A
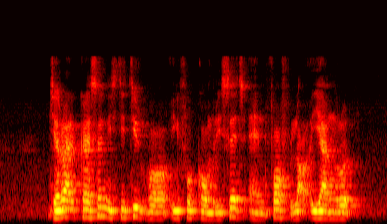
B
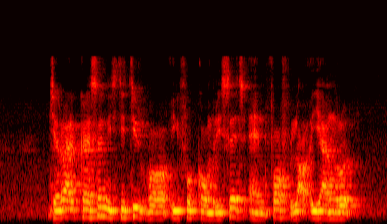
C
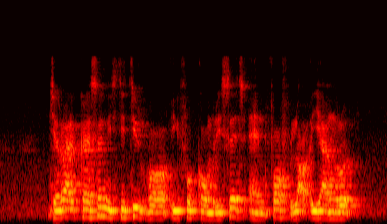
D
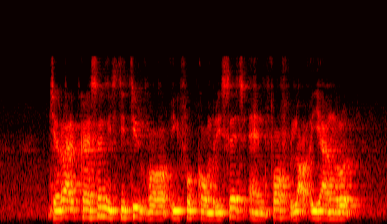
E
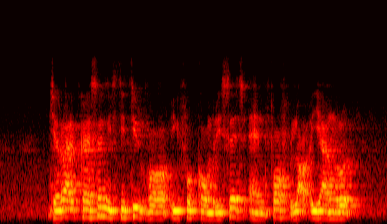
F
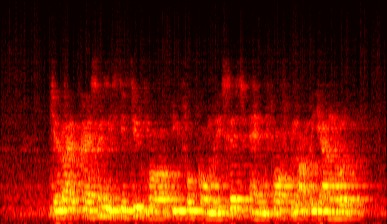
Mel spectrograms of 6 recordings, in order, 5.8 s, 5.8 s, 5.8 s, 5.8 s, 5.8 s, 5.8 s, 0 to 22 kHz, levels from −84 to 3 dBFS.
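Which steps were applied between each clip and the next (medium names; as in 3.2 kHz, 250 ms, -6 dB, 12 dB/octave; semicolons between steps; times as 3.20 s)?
peak limiter -21 dBFS, peak gain reduction 11.5 dB
treble shelf 2.5 kHz -8 dB
feedback echo behind a high-pass 199 ms, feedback 66%, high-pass 1.7 kHz, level -16.5 dB; trim +2.5 dB
distance through air 140 m
crackle 190 per s -43 dBFS; on a send: delay 183 ms -10 dB; on the sum: simulated room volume 120 m³, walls furnished, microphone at 1.8 m; trim +1.5 dB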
